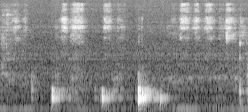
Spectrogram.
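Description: Pen or chalk strokes mark out a handwritten maths definition in a quiet room, a few short, close scratches in irregular bursts separated by silent pauses.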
